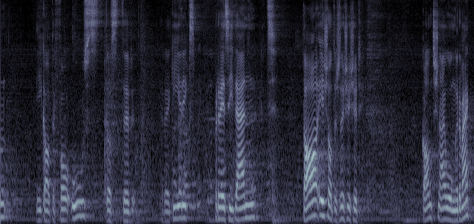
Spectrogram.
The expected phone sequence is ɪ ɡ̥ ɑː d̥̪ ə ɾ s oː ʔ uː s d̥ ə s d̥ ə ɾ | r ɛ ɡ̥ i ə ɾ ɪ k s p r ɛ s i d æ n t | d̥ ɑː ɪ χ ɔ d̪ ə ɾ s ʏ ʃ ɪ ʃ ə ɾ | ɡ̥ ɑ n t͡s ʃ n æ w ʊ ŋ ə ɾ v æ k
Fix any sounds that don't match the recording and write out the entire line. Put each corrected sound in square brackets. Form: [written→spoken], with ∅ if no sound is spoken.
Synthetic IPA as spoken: ɪ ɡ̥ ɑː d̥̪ ə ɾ [s→f] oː ʔ uː s d̥ [ə→ɑ] s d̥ ə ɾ | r ɛ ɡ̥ i ə ɾ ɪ k s p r ɛ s i d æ n t | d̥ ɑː ɪ [χ→ʃ] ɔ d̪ ə ɾ s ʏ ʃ ɪ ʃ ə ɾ | ɡ̥ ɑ n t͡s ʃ n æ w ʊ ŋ ə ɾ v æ k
